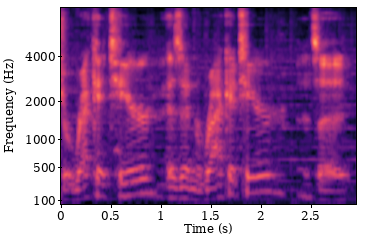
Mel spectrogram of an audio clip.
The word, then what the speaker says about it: Recettear: I think this is also the name of two characters, Recette and Tear. So maybe it should be pronounced Recettear. That seems to be the word of God.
